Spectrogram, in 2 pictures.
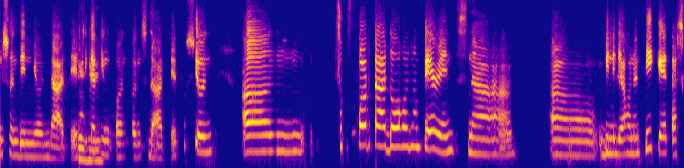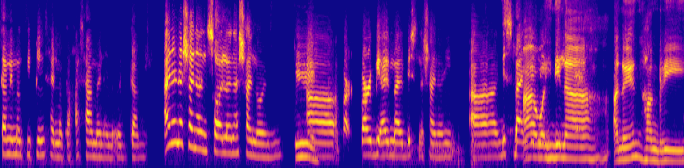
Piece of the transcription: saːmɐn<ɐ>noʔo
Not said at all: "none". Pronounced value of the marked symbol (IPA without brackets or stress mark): ɐ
